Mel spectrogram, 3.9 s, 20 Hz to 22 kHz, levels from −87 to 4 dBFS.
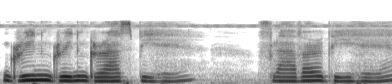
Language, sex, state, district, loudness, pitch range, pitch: Hindi, female, Arunachal Pradesh, Lower Dibang Valley, -14 LUFS, 175-200 Hz, 185 Hz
